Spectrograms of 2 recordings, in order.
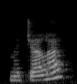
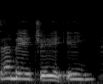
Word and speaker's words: Majella: The other lady who, and I'm sure I'm going to say this name wrong, Magella, it's Majella.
